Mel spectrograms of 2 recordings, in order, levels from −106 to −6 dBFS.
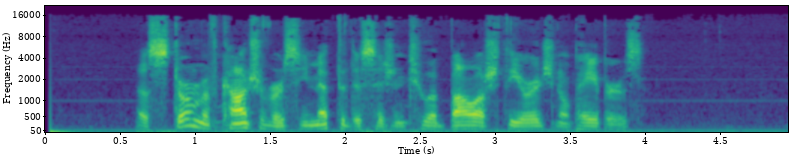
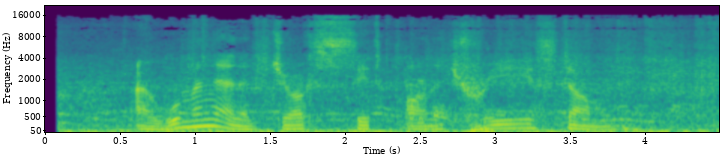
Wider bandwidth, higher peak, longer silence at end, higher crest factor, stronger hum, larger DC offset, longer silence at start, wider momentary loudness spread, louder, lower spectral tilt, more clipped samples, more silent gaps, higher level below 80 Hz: about the same, 16.5 kHz vs 16.5 kHz; second, -4 dBFS vs 0 dBFS; first, 1 s vs 0 s; about the same, 22 dB vs 18 dB; neither; neither; about the same, 0.05 s vs 0.1 s; first, 13 LU vs 9 LU; second, -23 LUFS vs -20 LUFS; second, -2 dB/octave vs -4.5 dB/octave; neither; neither; second, -52 dBFS vs -26 dBFS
